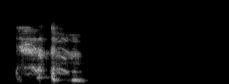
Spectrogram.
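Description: A woman clearing her throat: one short, rasping burst in two pushes within the first second.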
